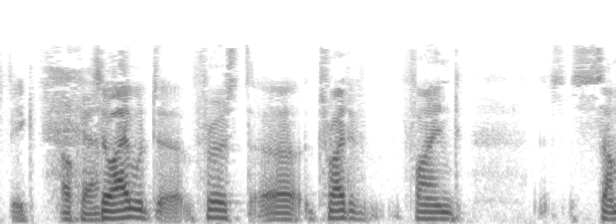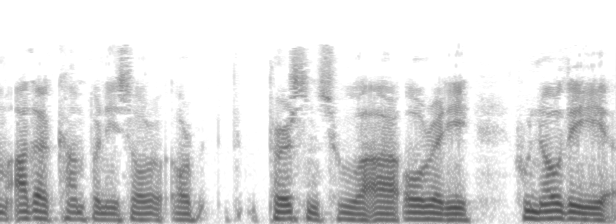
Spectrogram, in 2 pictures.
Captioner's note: chuckle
